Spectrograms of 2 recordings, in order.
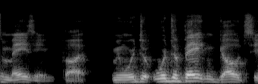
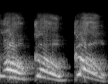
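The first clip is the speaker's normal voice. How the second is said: shrill, very loud, high-pitched cheering yell; 11 dB louder than usual. Retelling how dad yelled at the tv during games: imitating someone yelling. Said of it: "he'd start yelling at the T V".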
